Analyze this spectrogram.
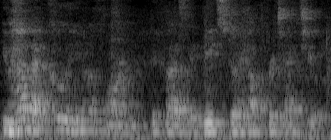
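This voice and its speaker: A woman with an American accent speaks at a medium pitch with ordinary pitch variation. Noticeable background noise and audible room echo are present. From US South, southern Mississippi. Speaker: retired teacher, guest speaker. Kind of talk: public speech. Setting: stage with audience. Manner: animated.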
